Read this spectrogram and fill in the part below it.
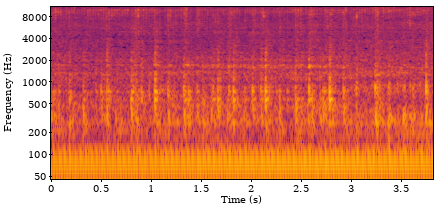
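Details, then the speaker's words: One of three early-2000s cars (2001 convertible, 2003 autocross, silver 2001), idling: irregular metallic clacks and rattles about twice a second from underneath; harmonic balancer ruled out, noise central, possibly in the transmission or the engine. "no that's in the trans I don't know it kind of sounds like this area of the motor so hard to tell"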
